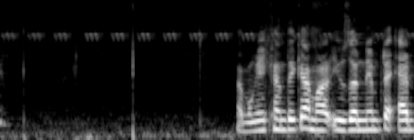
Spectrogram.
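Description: A high, evenly pulsing chirp, about five pulses a second, typical of a cricket. There is a single click just after the middle, and a man's voice starts talking about two and a half seconds in.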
